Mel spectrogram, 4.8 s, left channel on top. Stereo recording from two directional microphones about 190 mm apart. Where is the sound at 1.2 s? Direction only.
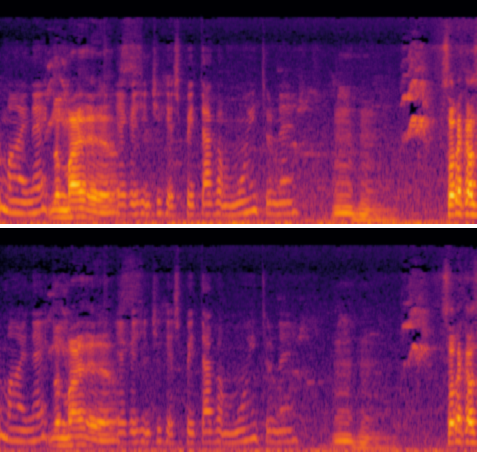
20° right (ahead or behind).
